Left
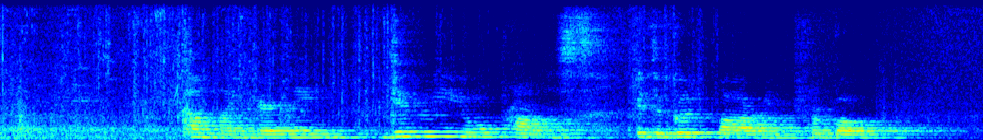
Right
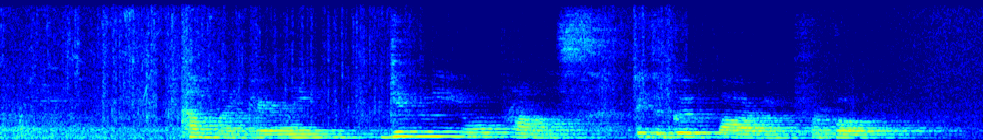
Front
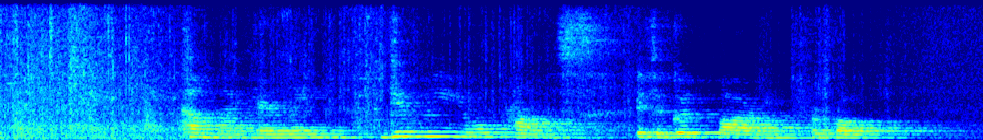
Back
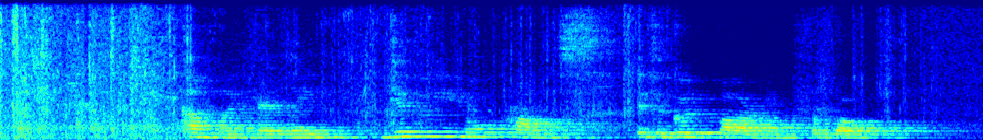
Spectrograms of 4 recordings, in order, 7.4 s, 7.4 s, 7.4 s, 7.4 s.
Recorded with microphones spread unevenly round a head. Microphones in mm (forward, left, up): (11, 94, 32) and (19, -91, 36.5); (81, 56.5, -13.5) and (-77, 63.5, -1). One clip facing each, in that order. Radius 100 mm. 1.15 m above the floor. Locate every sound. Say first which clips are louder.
1.4 s a woman speaking: right 1 dB, even; 65° right, 2 m; by 6.5 s straight ahead, 4 m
